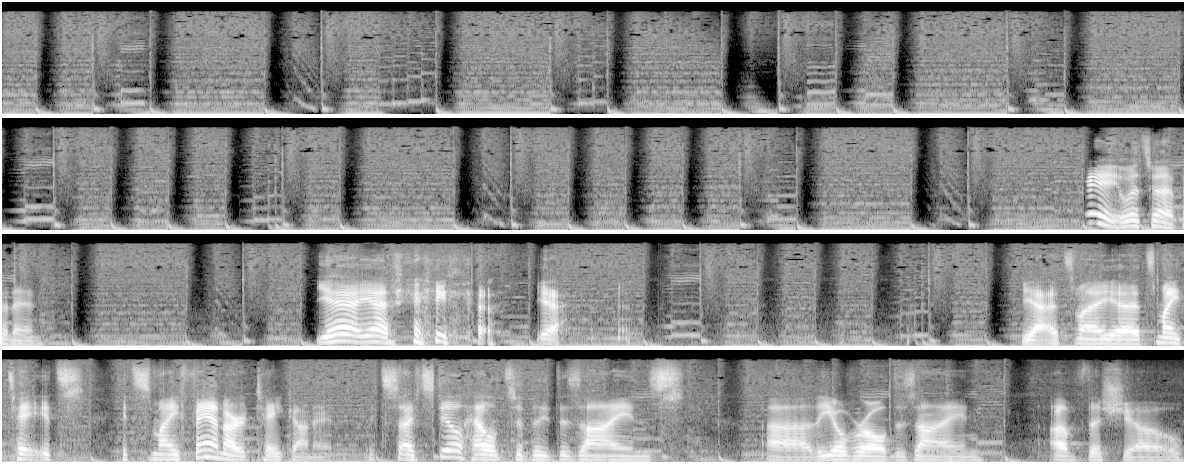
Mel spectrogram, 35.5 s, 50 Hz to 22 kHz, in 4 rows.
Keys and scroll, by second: 1.9 s, 5.4 ctrl+z, 5.6 ctrl+z, 6.1 s, 9.3 s, 28.3 s, 33.8 ctrl+z, 34.2 ctrl+z, 34.3 ctrl+z, 34.5 ctrl+z, 34.7 ctrl+z.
